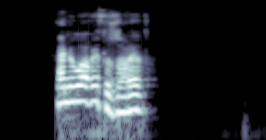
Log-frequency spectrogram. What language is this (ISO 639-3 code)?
kab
